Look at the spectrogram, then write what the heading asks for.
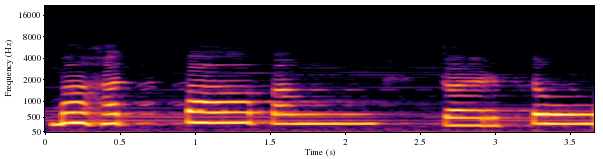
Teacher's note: ಅನುಸ್ವಾರದ ಉಚ್ಚಾರಣೆ ಕ ವರ್ಗದ ಅನುನಾಸಿಕದ ರೀತಿ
